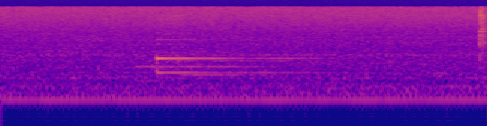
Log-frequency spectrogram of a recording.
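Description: A computer gives a short alert chime.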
